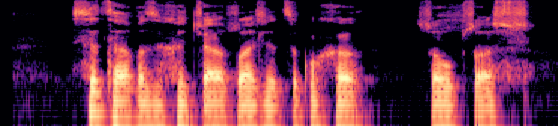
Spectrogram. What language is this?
Kabardian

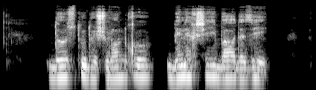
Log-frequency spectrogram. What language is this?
Hazaragi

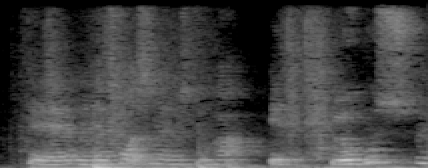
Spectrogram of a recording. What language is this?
Danish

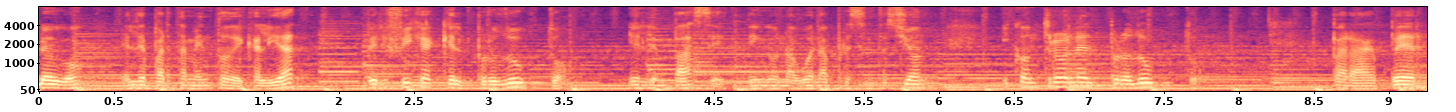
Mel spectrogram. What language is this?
Spanish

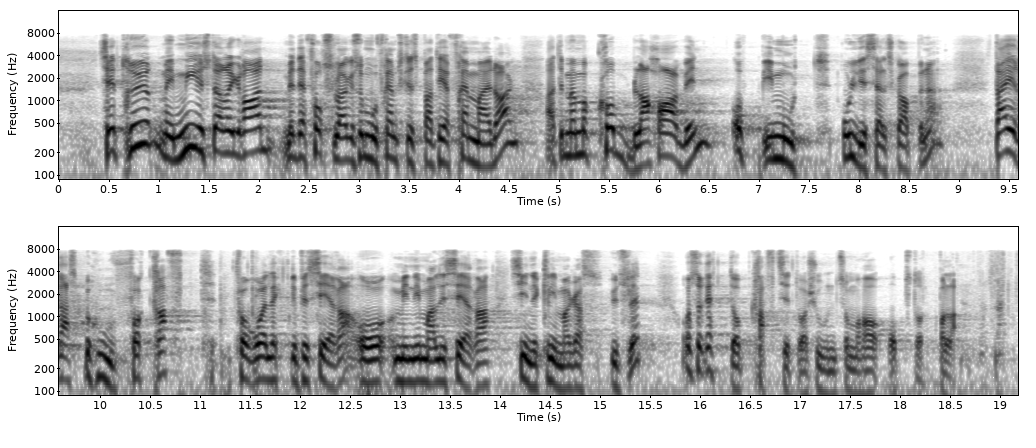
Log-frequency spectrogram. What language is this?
Norwegian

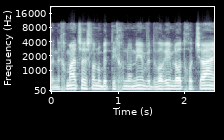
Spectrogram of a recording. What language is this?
Hebrew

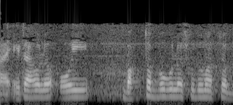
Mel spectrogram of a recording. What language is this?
Bangla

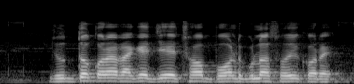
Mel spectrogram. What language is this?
Bangla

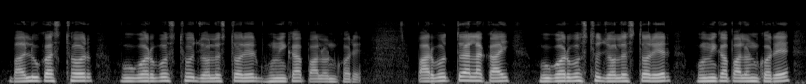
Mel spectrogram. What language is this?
Bangla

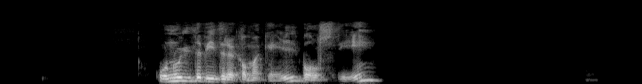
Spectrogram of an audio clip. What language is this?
Catalan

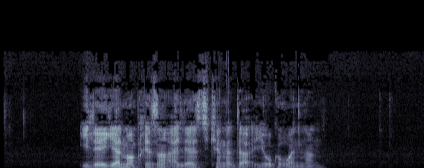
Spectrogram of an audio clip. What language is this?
French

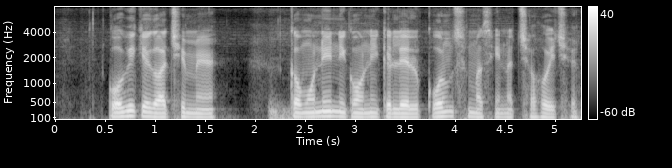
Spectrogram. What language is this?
Maithili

